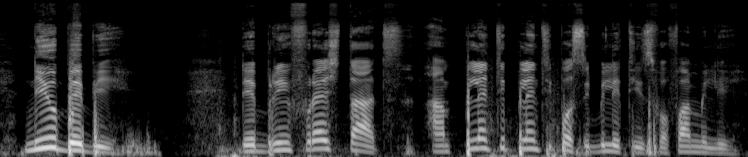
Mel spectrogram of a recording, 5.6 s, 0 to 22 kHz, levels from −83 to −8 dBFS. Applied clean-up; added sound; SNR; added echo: none; Bird; 17 dB; none.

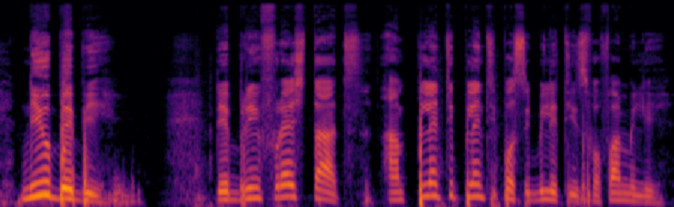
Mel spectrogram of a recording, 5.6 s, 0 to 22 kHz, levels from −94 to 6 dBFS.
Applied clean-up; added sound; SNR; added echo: neural mask model RNNoise.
